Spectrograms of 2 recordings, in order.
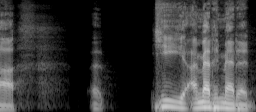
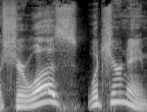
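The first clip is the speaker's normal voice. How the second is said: cheery overconfident reply; 12 semitones higher, 9 dB louder, slower than usual. Retold or imitated. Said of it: "I go".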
